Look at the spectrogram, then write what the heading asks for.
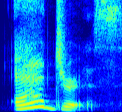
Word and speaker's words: address: Então, go to the address. E aqui a gente não está falando address, nós estamos falando address, ok? Então a ênfase, o stress, a sílaba tônica aqui é logo no começo da palavra.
